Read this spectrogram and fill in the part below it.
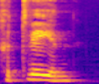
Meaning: by twos
- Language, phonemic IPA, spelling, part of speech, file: Dutch, /ɣəˈtwejə(n)/, getweeën, numeral, Nl-getweeën.ogg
